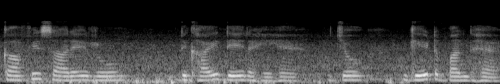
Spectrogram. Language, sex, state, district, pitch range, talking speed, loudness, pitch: Hindi, female, Punjab, Fazilka, 185-205 Hz, 130 wpm, -16 LUFS, 200 Hz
